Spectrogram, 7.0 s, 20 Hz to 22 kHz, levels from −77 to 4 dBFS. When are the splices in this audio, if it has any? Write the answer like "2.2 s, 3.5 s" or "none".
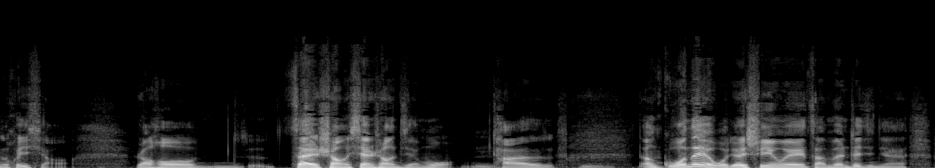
4.2 s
